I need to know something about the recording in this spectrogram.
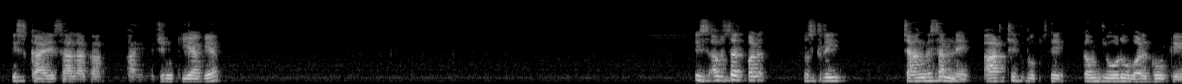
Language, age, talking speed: Hindi, 20-39, 100 wpm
